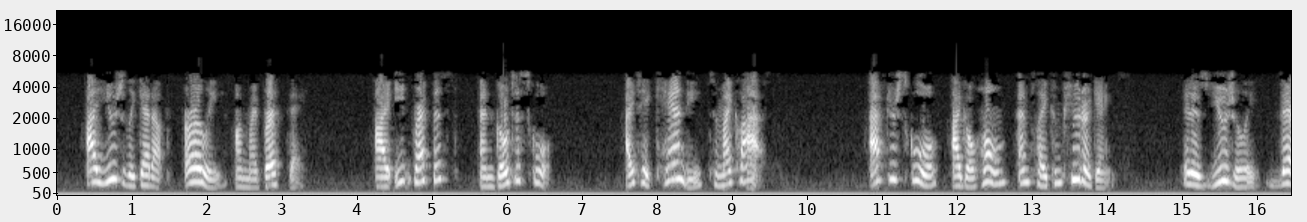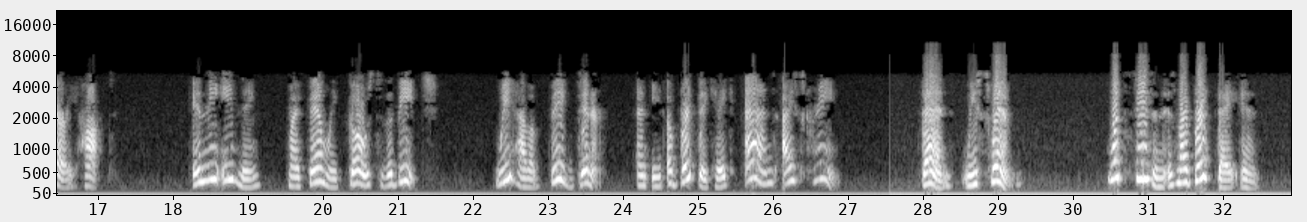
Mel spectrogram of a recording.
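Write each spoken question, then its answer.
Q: What season is my birthday in?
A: Summer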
